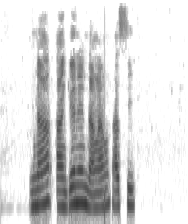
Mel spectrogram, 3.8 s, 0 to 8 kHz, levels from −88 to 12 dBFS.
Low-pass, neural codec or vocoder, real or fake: 7.2 kHz; none; real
